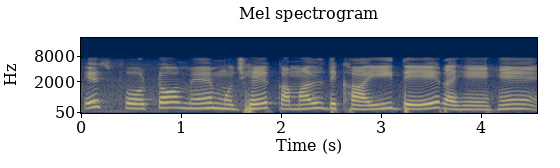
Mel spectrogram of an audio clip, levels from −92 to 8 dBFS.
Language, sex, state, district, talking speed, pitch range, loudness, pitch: Hindi, female, Madhya Pradesh, Katni, 120 wpm, 225-265 Hz, -16 LUFS, 240 Hz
